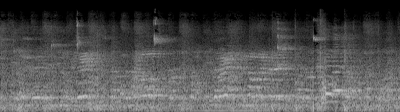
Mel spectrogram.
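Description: Indoor football match in a large sports hall: the ball is kicked and bounces on the hard hall floor, the impacts echoing, with players and spectators shouting and calling throughout. A few short high squeaks are also heard.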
